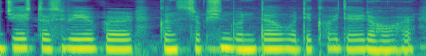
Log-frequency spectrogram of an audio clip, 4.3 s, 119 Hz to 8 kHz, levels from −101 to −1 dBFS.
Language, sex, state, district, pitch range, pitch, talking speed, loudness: Hindi, female, Arunachal Pradesh, Papum Pare, 200-210 Hz, 205 Hz, 155 wpm, -14 LUFS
